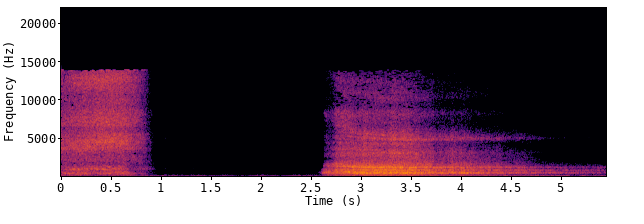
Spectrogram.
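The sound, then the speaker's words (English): A deep breath in and out, taken to release tightness in the chest: a short, airy inhale, a silent pause of over a second, then a long, loud exhale that slowly fades. “When I take that breath, it comes up tight, tight. And when I breathe out, it actually breathes down,”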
